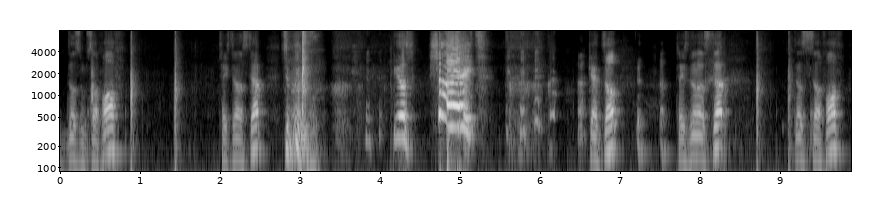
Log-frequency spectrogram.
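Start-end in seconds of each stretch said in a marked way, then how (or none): 4.6-5.4 very loud, high curse; drunk shout. Acted. Drunk man falls a second time, loud high curse. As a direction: yell it out on hitting the ground.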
